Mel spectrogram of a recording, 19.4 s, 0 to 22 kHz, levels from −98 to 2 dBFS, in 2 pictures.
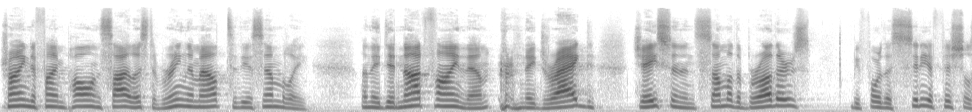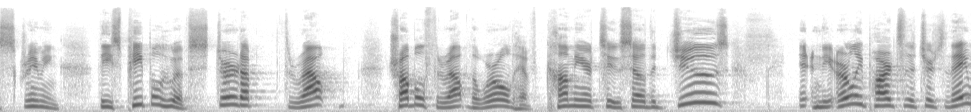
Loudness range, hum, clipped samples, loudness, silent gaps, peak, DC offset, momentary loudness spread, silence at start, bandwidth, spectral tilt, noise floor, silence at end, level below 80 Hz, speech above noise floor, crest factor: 5 LU; none; under 0.1%; -39 LUFS; none; -16 dBFS; under 0.1%; 13 LU; 0 s; 16.5 kHz; -3.5 dB/octave; -67 dBFS; 0 s; -78 dBFS; 27 dB; 26 dB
